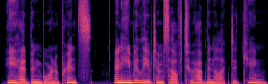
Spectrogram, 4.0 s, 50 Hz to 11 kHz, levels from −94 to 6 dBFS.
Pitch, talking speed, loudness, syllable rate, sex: 225 Hz, 225 wpm, -17 LUFS, 5.9 syllables/s, female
